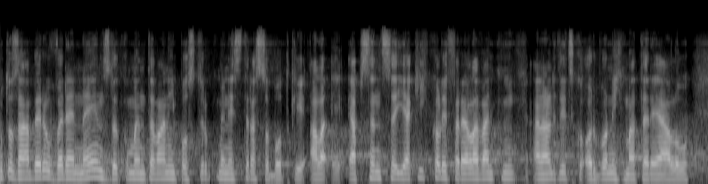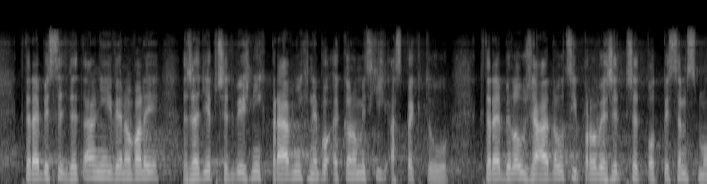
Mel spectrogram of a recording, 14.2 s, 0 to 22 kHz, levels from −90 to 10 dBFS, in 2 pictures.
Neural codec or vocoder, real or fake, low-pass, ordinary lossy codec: none; real; 10.8 kHz; Opus, 24 kbps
